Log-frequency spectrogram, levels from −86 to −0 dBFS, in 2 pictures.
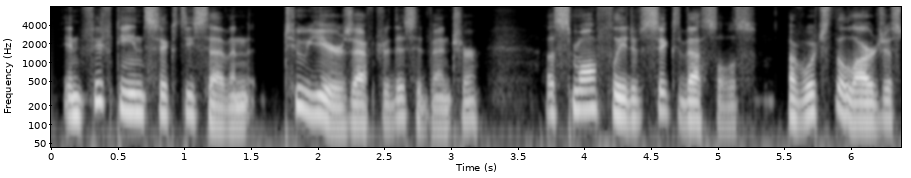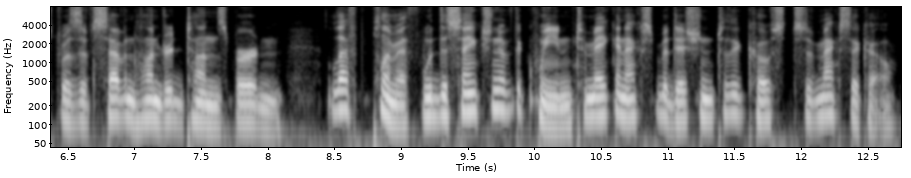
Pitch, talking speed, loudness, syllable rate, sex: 125 Hz, 200 wpm, -20 LUFS, 5.4 syllables/s, male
